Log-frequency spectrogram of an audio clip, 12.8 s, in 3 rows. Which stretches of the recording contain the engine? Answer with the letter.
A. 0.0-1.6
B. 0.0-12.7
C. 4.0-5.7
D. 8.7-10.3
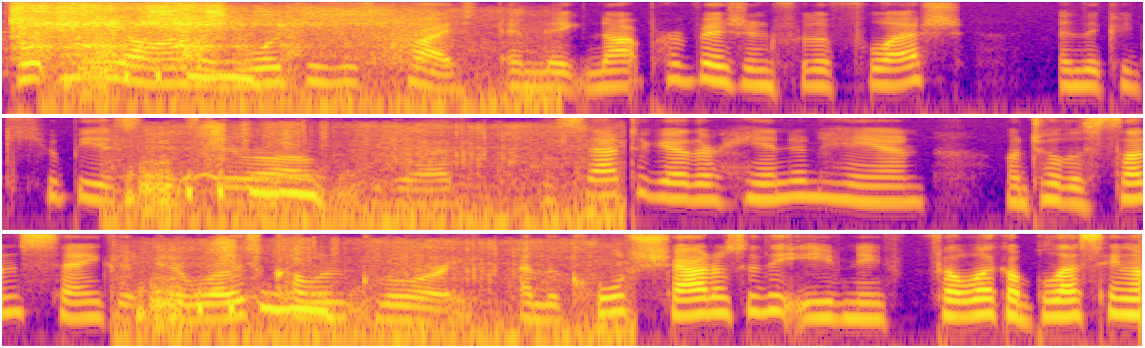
A.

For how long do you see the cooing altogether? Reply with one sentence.
You can hear the cooing for 6 seconds altogether.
